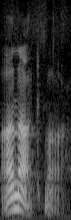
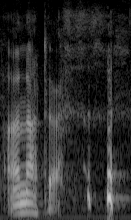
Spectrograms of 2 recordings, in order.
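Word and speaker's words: anattā: the sense of non-self anetha or if we mispronounce it in pali then we'd say anata in ancient india there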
